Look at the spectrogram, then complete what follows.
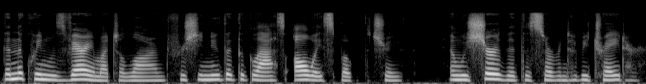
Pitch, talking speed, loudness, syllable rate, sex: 200 Hz, 240 wpm, -18 LUFS, 5.5 syllables/s, female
